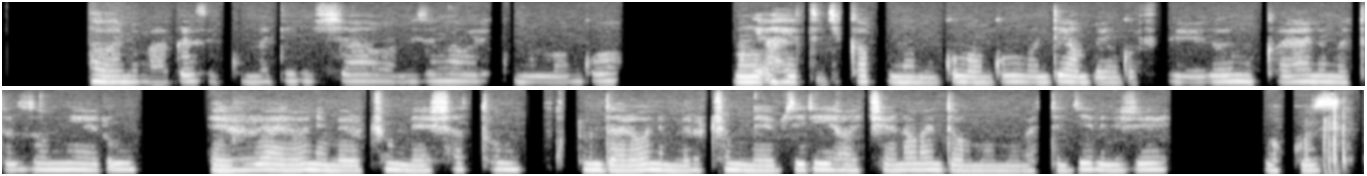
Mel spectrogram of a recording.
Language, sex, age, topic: Kinyarwanda, female, 18-24, government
